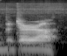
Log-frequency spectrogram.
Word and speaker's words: Badura: I think it's how you pronounce his last name, Badura.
